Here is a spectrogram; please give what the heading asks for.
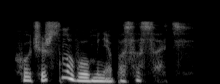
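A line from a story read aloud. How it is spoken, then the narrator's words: Whisper in ear. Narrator (Russian): шепнул он ей на ухо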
